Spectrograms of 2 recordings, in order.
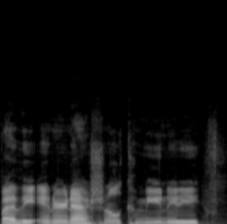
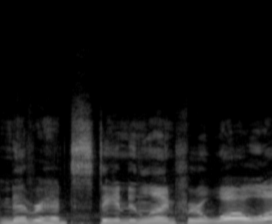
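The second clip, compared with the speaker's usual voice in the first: bad, poorly done fake Philadelphia accent; 3 semitones higher than usual. Speaker retelling what a man in line said, in a bad Philadelphia accent. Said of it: "I can't do a Philly accent very well".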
